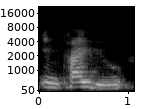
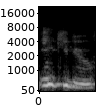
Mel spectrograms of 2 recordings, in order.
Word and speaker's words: Enkidu: I thought it might have been Inkaidu, but I think it's pronounced Enkidu from what I can tell.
